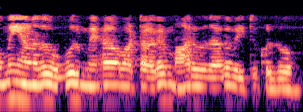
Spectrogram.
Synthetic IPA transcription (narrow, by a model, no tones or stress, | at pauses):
ɔmɐjaːnɐðɯɔʋːɔɾɯmɛɣaːʋaːʈːaːɣɐmaːɾɯʋɐðaːɣɐʋɐɪt̪ːɯkːɔɭʋoːm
